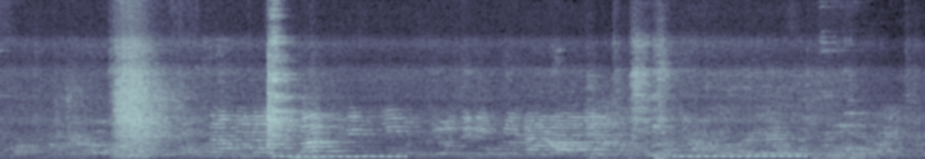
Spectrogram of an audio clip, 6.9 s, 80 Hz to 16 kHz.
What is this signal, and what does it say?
Telephone call progress tone (Japanese plan), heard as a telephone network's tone, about 380, 400, 420 Hz, 1 s on and 2 s off, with the noise of a cafe. Ringback tone.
